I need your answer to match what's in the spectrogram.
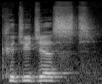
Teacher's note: especially when we're using the word could, we're going to start quite high with our tone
